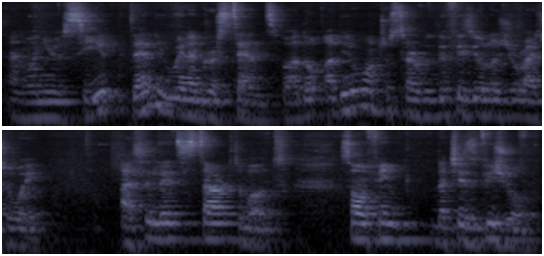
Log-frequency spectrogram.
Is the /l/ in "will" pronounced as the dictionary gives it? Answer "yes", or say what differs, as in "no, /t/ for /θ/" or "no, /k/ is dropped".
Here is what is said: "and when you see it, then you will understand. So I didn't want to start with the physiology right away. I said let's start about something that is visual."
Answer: no, /n/ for /l/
